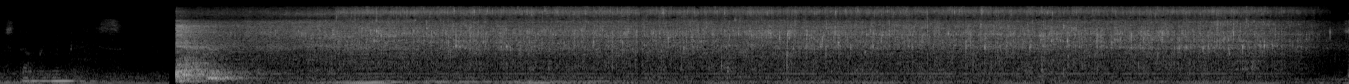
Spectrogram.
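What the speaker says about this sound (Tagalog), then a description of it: "Nagluluto lang po ako ng isda ngayon" Fish fries in a pan with a loud, continuous crackling sizzle that starts abruptly after a few seconds of quieter sound and holds steady up close.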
